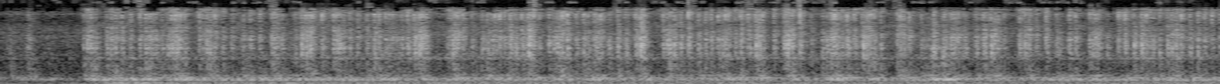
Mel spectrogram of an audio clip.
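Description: Printer motion gives a raspy rubbing with irregular sharp clicks scattered through the moves, pointing to the X axis; cause undetermined.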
